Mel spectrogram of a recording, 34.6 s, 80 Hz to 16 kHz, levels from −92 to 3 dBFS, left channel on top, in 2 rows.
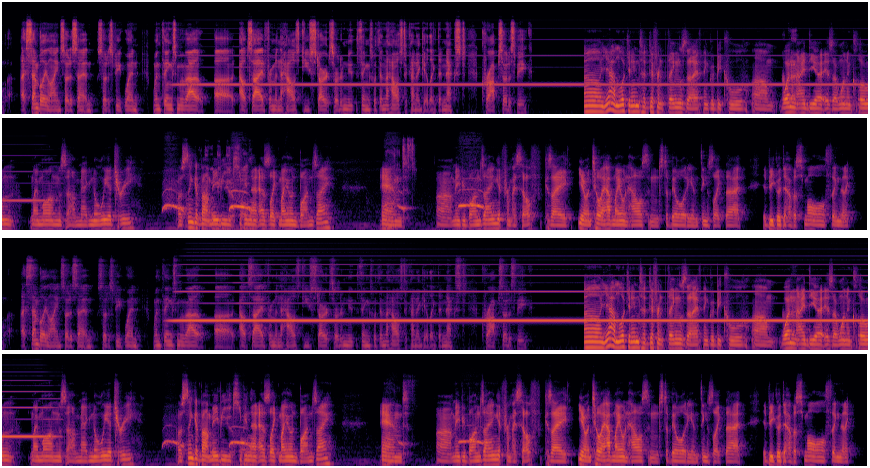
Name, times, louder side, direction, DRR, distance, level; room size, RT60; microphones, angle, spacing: voice 1, 0.0-2.7 3.0-10.6 15.8-15.9 21.0-22.3 24.9-25.2, left 9 dB, 70° left, 0.7 m, -40 dB
sound 1, 3.2-18.5, right 10 dB, 75° right, 0.6 m, -38 dB
voice 2, 11.6-17.6 17.9-20.1 20.8-23.9 24.9-25.5 26.0-34.3, right 2 dB, 15° right, 0.9 m, -36 dB
sound 2, 20.5-21.0 21.8-22.4 24.9-25.4 26.4-27.2, left 5 dB, 30° left, 0.6 m, -38 dB
21.0 x 11.5 x 3.8 m
head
